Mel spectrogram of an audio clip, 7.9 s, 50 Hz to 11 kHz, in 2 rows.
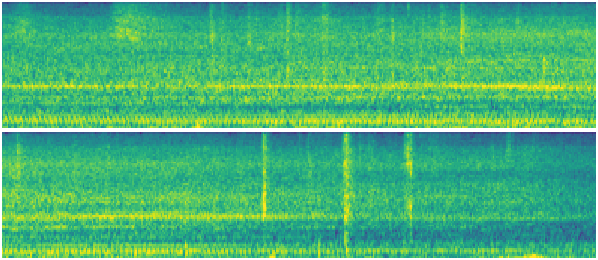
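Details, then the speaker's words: Mimsan 60,000-rated floor-heating boiler after chimney cleaner was added: blower fan turned up to a higher speed, giving a constant airy rush over a steady hum with no rubbing or rattling; soot flakes then start coming out and the pipes begin crackling. "şöyle fanımız da biraz arttıralım hatta biraz daha arttıralım"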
